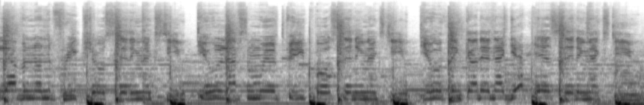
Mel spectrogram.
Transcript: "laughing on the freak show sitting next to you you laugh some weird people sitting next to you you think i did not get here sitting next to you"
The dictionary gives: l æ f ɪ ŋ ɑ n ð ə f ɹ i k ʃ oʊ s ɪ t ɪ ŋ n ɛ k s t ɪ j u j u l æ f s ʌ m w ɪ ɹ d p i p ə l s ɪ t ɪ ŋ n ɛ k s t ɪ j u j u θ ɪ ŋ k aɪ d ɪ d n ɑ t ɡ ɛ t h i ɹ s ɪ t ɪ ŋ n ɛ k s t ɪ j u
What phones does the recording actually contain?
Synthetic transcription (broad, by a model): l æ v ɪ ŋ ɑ n ð ə f ɹ i k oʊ s ɪ t ɪ ŋ n ɛ k s t ɪ j u j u l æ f s ʌ m w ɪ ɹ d p i p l s ɪ t ɪ ŋ n ɛ k s t ɪ j u j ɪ θ ɪ ŋ k aɪ d ɪ d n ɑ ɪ ɡ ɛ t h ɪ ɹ s ɪ t ɪ ŋ n ɛ k s t ɪ j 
